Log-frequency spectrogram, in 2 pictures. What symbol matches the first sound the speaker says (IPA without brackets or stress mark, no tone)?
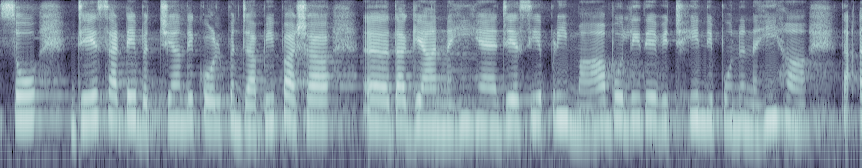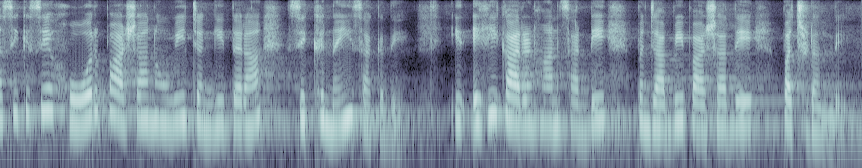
s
